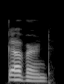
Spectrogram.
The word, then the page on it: governed: British English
